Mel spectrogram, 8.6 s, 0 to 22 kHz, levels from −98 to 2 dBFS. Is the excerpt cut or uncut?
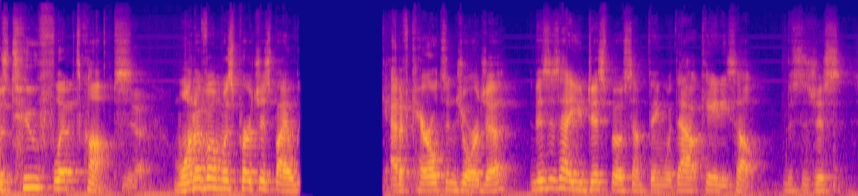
uncut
